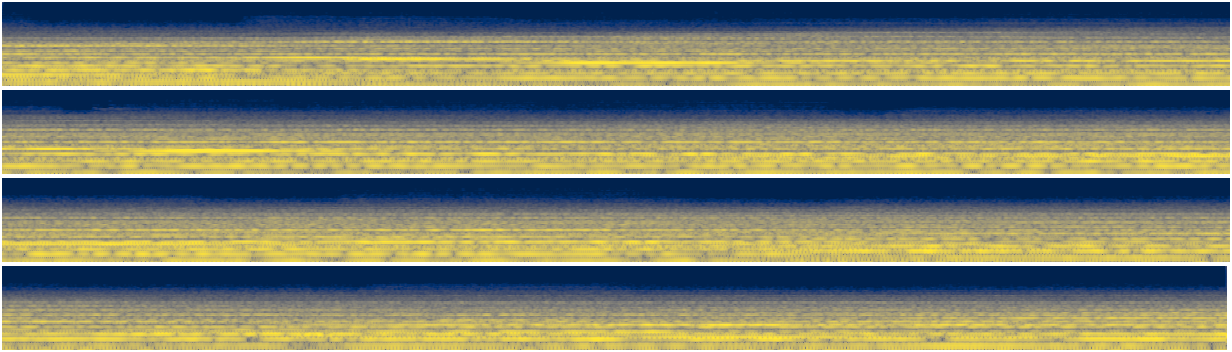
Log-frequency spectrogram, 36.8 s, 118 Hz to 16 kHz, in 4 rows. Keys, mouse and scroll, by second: 2.1 click, 2.5-4.7 middle drag, 4.7 click, 5.0-6.9 middle drag, 5.6 scroll up 2, 6.9-7.9 drag, 7.5 f, 8.8-13.5 drag, 13.5-15.0 middle drag, 15.0-18.1 drag, 17.9-18.6 scroll down 3, 18.1-20.0 middle drag, 19.0 scroll up 1, 20.0-22.3 drag, 22.5 scroll up 1, 22.6-24.2 middle drag, 23.2-24.2 scroll up 1, 24.2-30.5 drag, 30.1 scroll down 1, 30.5-33.0 middle drag, 31.5 scroll up 1, 32.0 scroll up 1, 33.0 click, 33.1 scroll up 2, 33.3-34.5 shift+middle drag, 33.8 f, 34.5 click, 35.1-36.8 drag, 36.6 ctrl+z.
